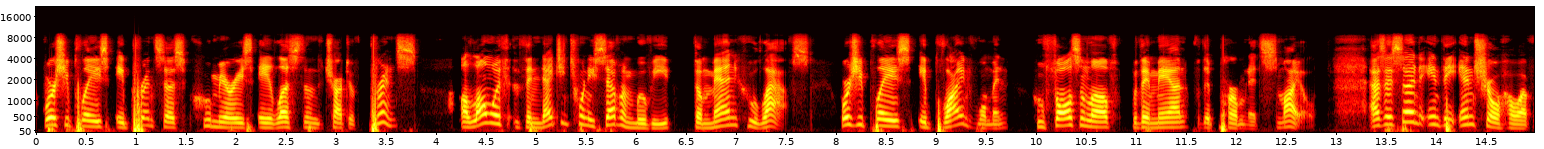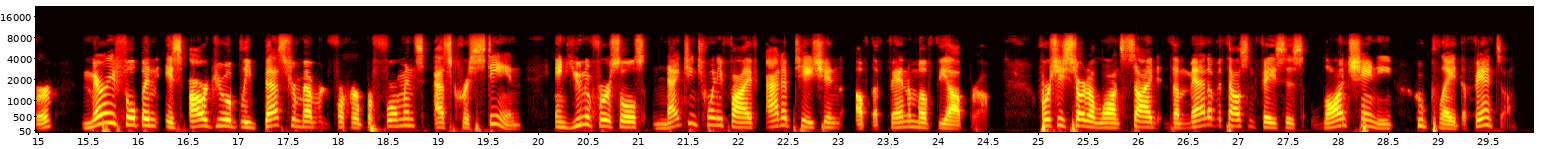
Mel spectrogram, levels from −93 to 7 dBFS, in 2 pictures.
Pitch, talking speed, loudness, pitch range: 180 Hz, 165 wpm, -17 LUFS, 155-225 Hz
